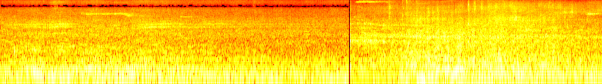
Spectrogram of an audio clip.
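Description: Steady low rumble of outdoor street noise, with an abrupt change in its sound about seven seconds in.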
